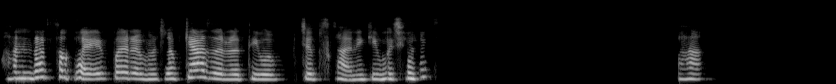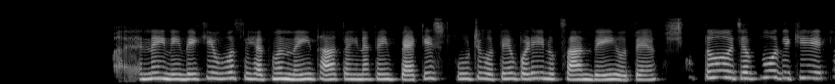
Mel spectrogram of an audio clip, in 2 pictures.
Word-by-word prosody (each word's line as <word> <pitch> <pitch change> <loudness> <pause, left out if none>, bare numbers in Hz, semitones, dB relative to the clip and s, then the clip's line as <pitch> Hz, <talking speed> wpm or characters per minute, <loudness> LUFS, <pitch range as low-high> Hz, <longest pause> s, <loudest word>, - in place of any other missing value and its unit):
अंदर 285 +3 +3
तो 335 -2 +3
थए 250 -4 +4 0.2
पर 275 -3 +3
मतलब 250 +1 -1
क्या 325 +1 +7
जरूरत 230 -5 +1
थी 245 - +1
वो 230 -1 +2 0.3
चिप्स 240 -1 -2
खाने 230 -2 +1
की 240 - +1
मुझे? 250 +2 +2 2.6
हाँ। 245 0 -3 2.4
अ, - - -13
नहीं, 265 +3 +2
नहीं। 240 -1 +2
देखिए 245 +3 -1
वो 270 +2 -1
सेहतमंद 255 -1 +1
नहीं 240 +2 +2
था। 230 0 +4
कहीं 240 -1 0
न 235 0 0
कहीं 240 0 -1
पैकेज्ड 255 +4 -2
फूड 255 -1 -3
जो 275 - -6
होते 245 0 -3
हैं 260 0 -1
बड़े 250 +1 -1
ही 275 - -3
नुकसानदेही 230 -2 +1
होते 215 0 -2
हैं। 215 +1 -4 0.5
तो 320 +1 +1
जब 280 -2 -3
वो 325 +1 -1
देखिए 290 +1 -4
250 Hz, 140 wpm, -23 LUFS, 235-270 Hz, 2.6 s, क्या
